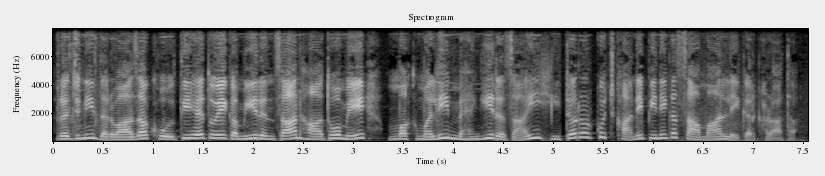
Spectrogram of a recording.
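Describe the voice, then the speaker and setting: Woman narrating a cartoon story, mellow voice. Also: mid-range voice, expressive, moderate pace, hardly any pauses, no room sound, studio quality.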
